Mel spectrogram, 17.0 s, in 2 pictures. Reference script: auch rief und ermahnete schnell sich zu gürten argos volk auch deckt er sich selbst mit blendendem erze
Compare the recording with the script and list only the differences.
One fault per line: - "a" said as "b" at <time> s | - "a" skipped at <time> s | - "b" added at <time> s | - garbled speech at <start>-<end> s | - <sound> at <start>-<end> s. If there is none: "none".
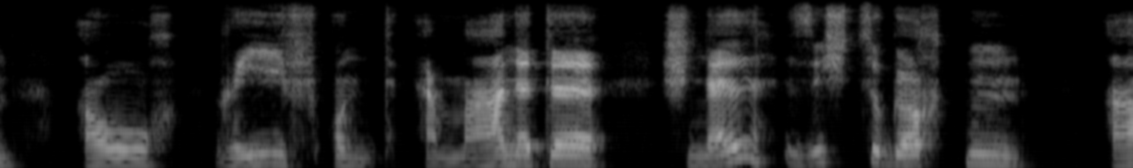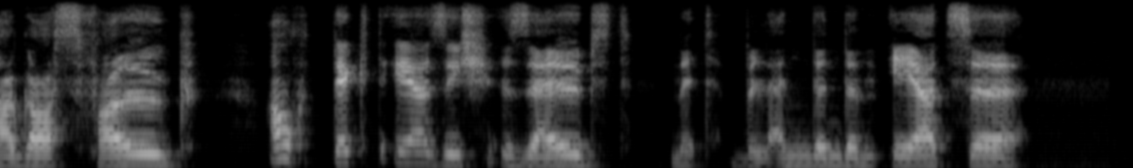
none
